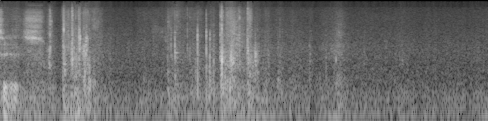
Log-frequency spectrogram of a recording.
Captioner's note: papers rustling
